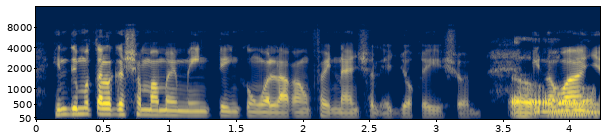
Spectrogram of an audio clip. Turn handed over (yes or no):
no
